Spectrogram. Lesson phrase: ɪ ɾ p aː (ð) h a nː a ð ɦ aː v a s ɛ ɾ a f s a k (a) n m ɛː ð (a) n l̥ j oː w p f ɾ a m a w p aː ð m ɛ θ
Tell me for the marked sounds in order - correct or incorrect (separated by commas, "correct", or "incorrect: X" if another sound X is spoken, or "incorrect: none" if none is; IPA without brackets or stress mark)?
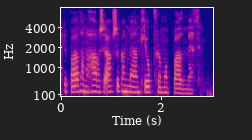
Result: correct, correct, correct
